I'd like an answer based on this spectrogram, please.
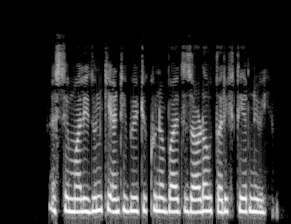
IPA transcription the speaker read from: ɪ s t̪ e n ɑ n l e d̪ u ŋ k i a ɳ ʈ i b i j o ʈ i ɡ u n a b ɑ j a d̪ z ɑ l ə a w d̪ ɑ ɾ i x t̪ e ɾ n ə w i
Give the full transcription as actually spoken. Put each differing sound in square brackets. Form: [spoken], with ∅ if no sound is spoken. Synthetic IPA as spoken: ɪ s t̪ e [m] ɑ [∅] l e d̪ u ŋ k i a ɳ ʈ i b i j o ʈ i [k] u n a b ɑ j a d̪ z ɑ [ɽ] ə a w [t̪] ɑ ɾ i x t̪ e ɾ n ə w i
